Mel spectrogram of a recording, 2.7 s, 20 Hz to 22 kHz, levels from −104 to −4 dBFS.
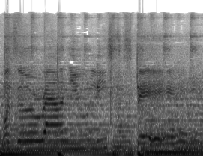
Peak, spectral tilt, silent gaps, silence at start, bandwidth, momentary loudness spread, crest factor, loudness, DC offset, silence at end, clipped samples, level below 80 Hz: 0 dBFS; -6 dB/octave; none; 0 s; 16 kHz; 5 LU; 10 dB; -11 LUFS; under 0.1%; 0 s; under 0.1%; -14 dBFS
